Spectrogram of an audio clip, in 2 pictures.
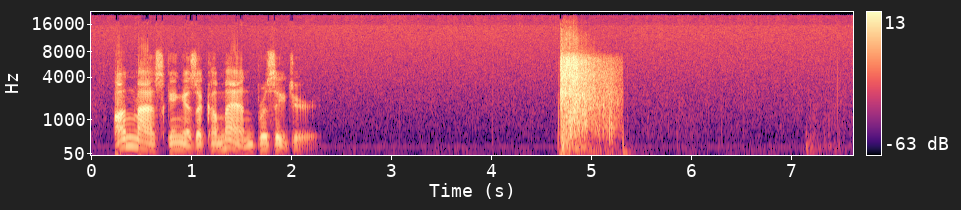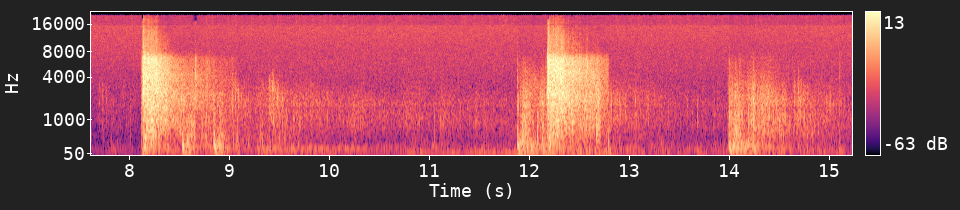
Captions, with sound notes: unmasking is a command procedure. (gunshots) (explosions in distance)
